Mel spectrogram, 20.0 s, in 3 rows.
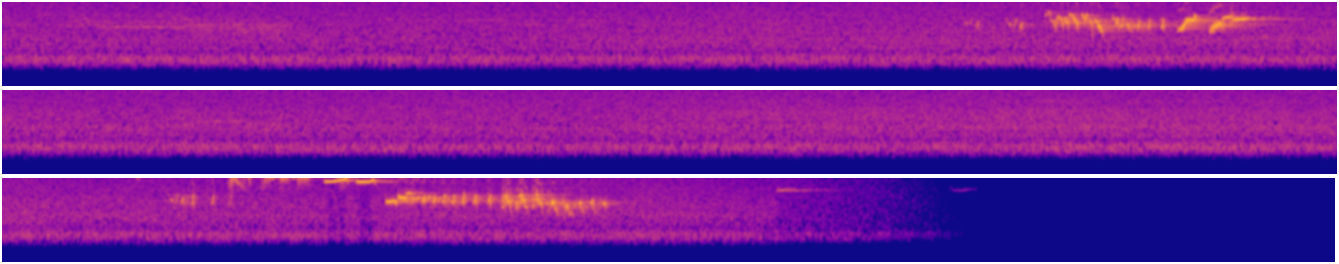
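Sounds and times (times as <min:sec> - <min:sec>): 
European robin singing high phrase: 0:04.8 - 0:06.4, 0:13.9 - 0:16.4.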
